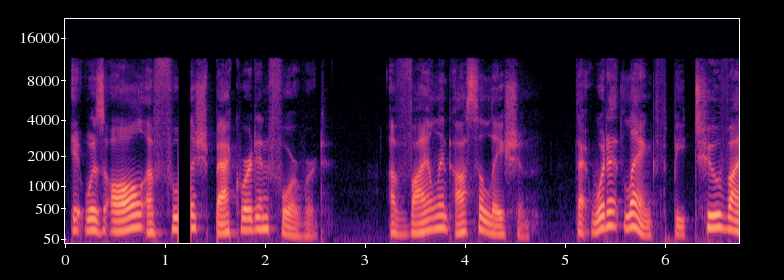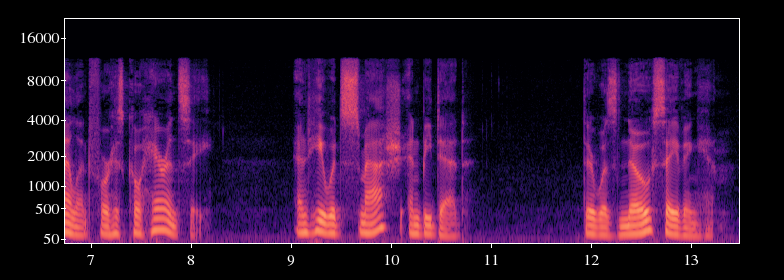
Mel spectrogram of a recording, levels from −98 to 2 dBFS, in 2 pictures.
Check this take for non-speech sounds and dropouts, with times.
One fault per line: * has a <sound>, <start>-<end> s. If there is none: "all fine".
* has a dropout, 1.1-1.3 s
